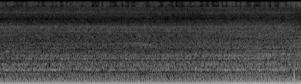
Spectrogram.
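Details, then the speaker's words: Honda Integra classic car idling after replacing the blown ignition coil: smooth, even low purr at a steady idle with no misses or stumbles; ignition firing cleanly, purring like a kitten again. "purring like a kitten again. I'm gonna go for a ride."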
